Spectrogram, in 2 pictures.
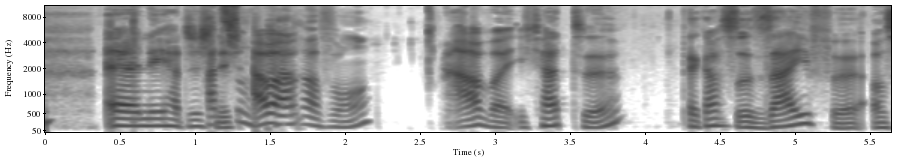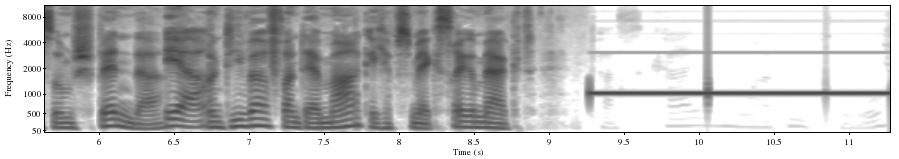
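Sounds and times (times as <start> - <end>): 
speech: 0.4 - 9.0
censor beep covering a brand name: 9.3 - 11.2.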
